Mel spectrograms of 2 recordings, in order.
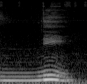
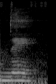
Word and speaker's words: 네: 네가, again, I pronounce it as 니, not 내.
